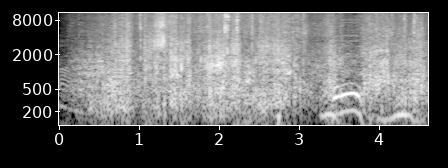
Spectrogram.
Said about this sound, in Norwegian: Vi hører lyden av moderne klatrere som beveger seg oppover det som nå heter Hillary-stegene. De tolv meterne Hillary var den første til å komme seg opp.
